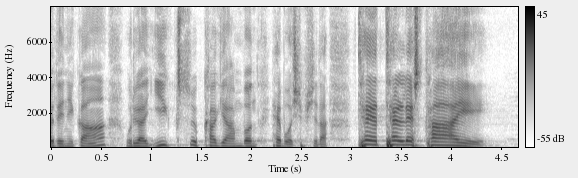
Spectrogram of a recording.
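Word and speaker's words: τετέλεσται: 테텔레스타이. 와, 여러분 그리스 사람 같아요. 헬라 사람 같아요. 거의 원어 발음이에요.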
